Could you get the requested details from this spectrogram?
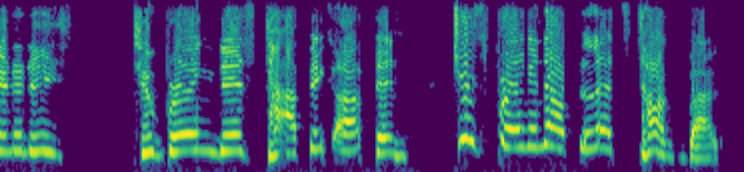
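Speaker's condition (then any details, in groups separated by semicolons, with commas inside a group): Cerebral palsy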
